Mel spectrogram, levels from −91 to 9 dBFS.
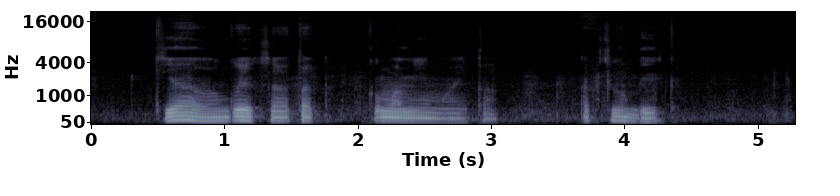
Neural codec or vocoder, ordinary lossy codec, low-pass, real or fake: codec, 44.1 kHz, 7.8 kbps, DAC; none; none; fake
